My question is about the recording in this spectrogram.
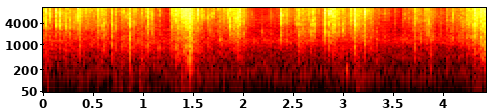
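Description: Clear plastic shrink-wrap crinkling as it is peeled and worked off a CD jewel case. It comes as a run of quick crackles, loudest about a second and a half in and thinning out near the end.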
